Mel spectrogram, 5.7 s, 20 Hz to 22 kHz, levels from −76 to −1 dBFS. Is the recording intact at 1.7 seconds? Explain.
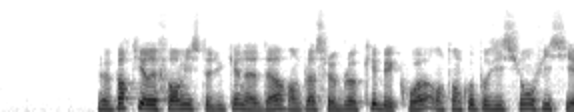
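Yes, at 1.70 s the speech plays through cleanly, with no dropout, click, distortion or other fault at that point.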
